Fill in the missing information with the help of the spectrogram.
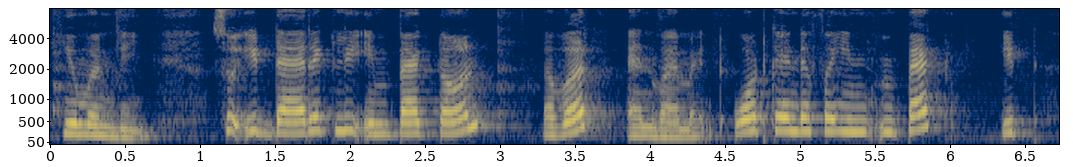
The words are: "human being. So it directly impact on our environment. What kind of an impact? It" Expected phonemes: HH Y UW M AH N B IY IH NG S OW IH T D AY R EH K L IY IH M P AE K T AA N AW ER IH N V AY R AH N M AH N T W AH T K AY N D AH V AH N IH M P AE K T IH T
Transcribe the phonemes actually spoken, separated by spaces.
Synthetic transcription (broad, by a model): HH Y UW M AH N B IY IH NG S OW IH T D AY R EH K L IY IH M P AE K T AA N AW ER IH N V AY AH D M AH N T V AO T K AY N D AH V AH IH M P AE K T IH T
